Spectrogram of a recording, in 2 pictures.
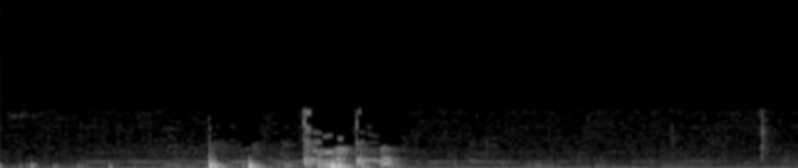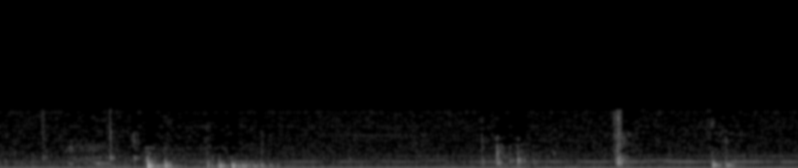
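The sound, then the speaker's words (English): Throat clearing by a person hoarse from singing and shouting: a few rough, rasping bursts with quiet gaps between, the loudest cluster early on, then softer scattered ones. “Just pray a minute and I'll settle my throat down.”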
